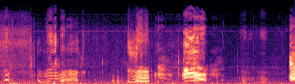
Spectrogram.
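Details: A pug making weird noises: short strained, whiny vocal bursts with a nasal, harmonic tone, the loudest near the middle, separated by quieter snuffling breaths, with a sharp burst at the very end.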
